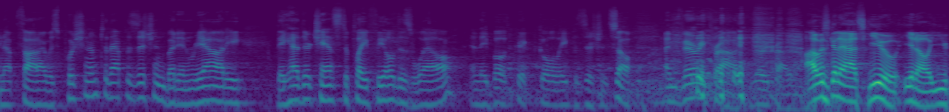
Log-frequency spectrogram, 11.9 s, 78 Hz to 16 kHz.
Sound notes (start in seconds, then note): 8.2 laughs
